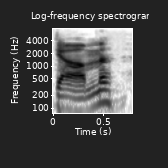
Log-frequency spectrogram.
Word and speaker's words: dumb: correct very good yes usually when you see m b this uh mb together usually it's silent b like thumb you have four fingers and a thumb on each hand or dumb someone who can't speak is dumb silent b comb you you comb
